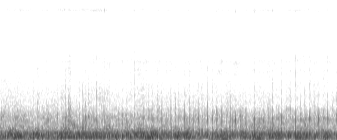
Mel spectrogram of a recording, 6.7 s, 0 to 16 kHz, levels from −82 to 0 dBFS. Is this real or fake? fake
